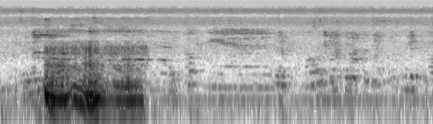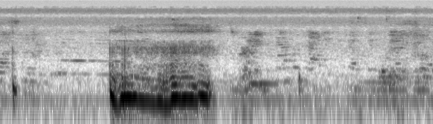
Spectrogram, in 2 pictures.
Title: Listen to this dog snore ￼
